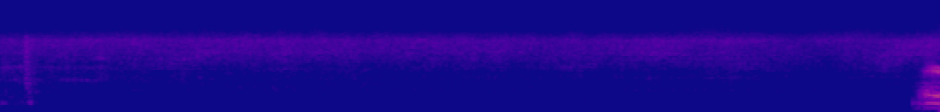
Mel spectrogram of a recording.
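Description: Room-temperature butter sizzles in a hot pan while veal or chicken parmigiana is being cooked, a steady soft hiss running throughout with a louder clatter at the very end.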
